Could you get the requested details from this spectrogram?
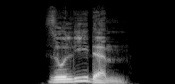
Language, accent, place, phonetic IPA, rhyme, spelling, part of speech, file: German, Germany, Berlin, [zoˈliːdəm], -iːdəm, solidem, adjective, De-solidem.ogg
- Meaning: strong dative masculine/neuter singular of solid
